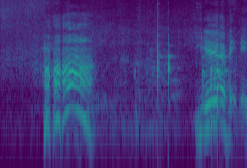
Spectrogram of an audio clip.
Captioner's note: laughing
